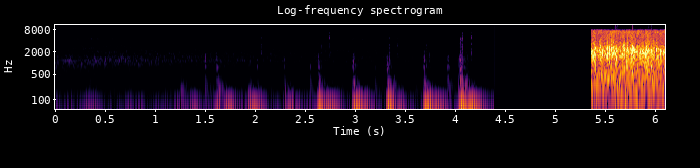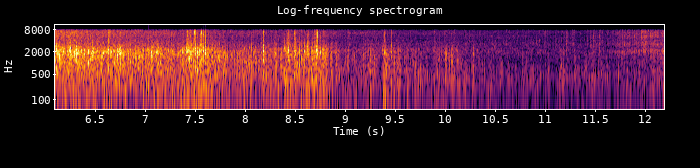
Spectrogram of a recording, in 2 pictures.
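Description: A run of soft knocks, about four a second and growing louder, stops suddenly. After a brief silence comes loud, steady wind rush on the microphone of a motorcycle riding at about 30 mph, easing off slowly.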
